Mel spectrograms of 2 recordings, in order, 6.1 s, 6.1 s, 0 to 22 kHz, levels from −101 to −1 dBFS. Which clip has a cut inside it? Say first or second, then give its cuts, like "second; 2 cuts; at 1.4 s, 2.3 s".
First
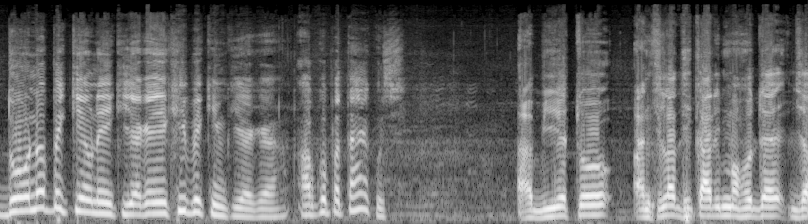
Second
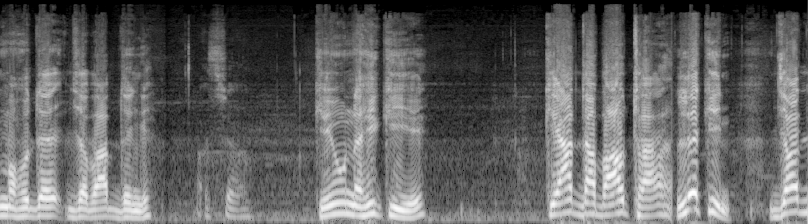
second; 1 cut; at 5.0 s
